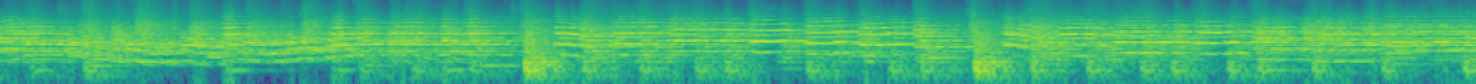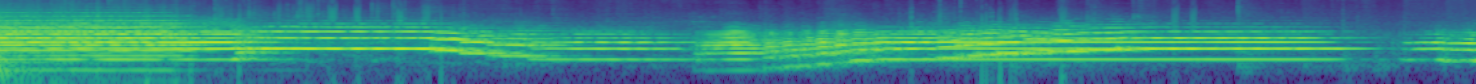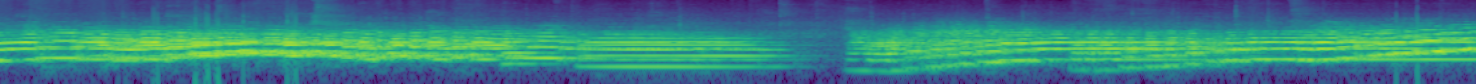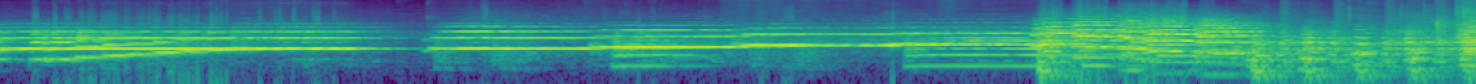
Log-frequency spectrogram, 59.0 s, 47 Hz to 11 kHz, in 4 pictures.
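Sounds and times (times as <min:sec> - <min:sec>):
brass band playing: 0:00.0 - 0:59.0.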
